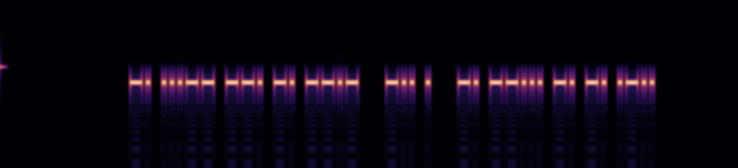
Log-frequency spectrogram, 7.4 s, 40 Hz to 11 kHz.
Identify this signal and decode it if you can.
Morse code, heard as a keyed tone, about 30 wpm, 700 Hz. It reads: N3GNQ DE N7NNL
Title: USA Callsign DE Callsign - 5 Characters - 30wpm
